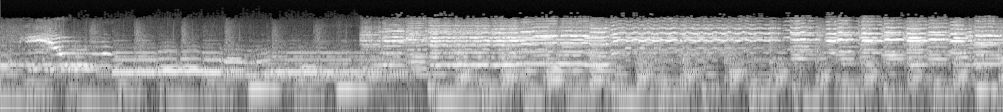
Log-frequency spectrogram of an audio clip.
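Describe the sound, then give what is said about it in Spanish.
Meow-like cries, apparently a voice imitating a cat, rise and fall over loud, steady band music with a driving bass rhythm that keeps going the whole time. “El gatito repitió”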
